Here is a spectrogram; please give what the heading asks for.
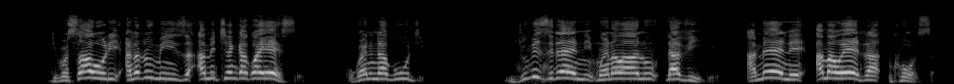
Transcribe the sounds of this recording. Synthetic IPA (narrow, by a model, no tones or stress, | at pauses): ndipɔsauliʔanatumizaʔamitʰɛŋɡakwajɛsɛ̥ | kukanɛnak̬uːt̬i̥ | nd͡ʒumbiziɾɛnimwanawanudaviːdɛ | a̰mɛnɛamawɛtaŋkʰɔːsḁ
